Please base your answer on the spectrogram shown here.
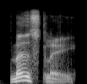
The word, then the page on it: mostly: British English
